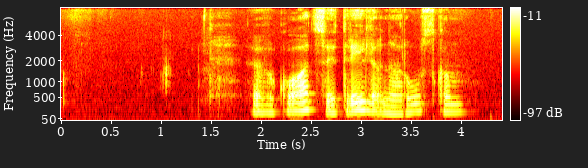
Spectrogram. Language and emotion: Russian, sad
